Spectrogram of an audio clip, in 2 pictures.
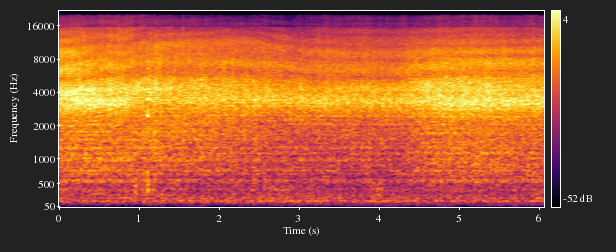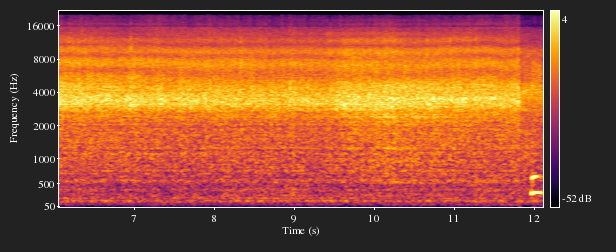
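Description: Chicken satay skewers sizzle on a hot oiled grill pan, a bright, steady hiss running continuously and fairly close, with no voices.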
